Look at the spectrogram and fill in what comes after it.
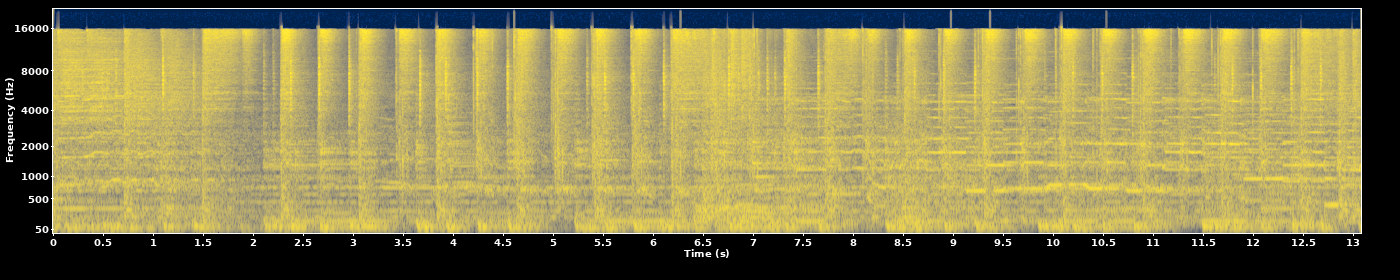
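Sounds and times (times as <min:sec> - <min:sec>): heavy metal band playing live: 0:00.0 - 0:13.0.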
